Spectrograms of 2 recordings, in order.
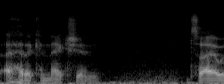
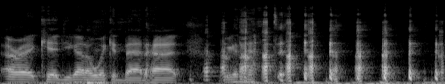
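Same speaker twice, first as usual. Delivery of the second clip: louder, higher Boston surgeon; mock Boston accent; 3 semitones higher, 8 dB louder, slower than usual. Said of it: "if your heart surgeon was like".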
